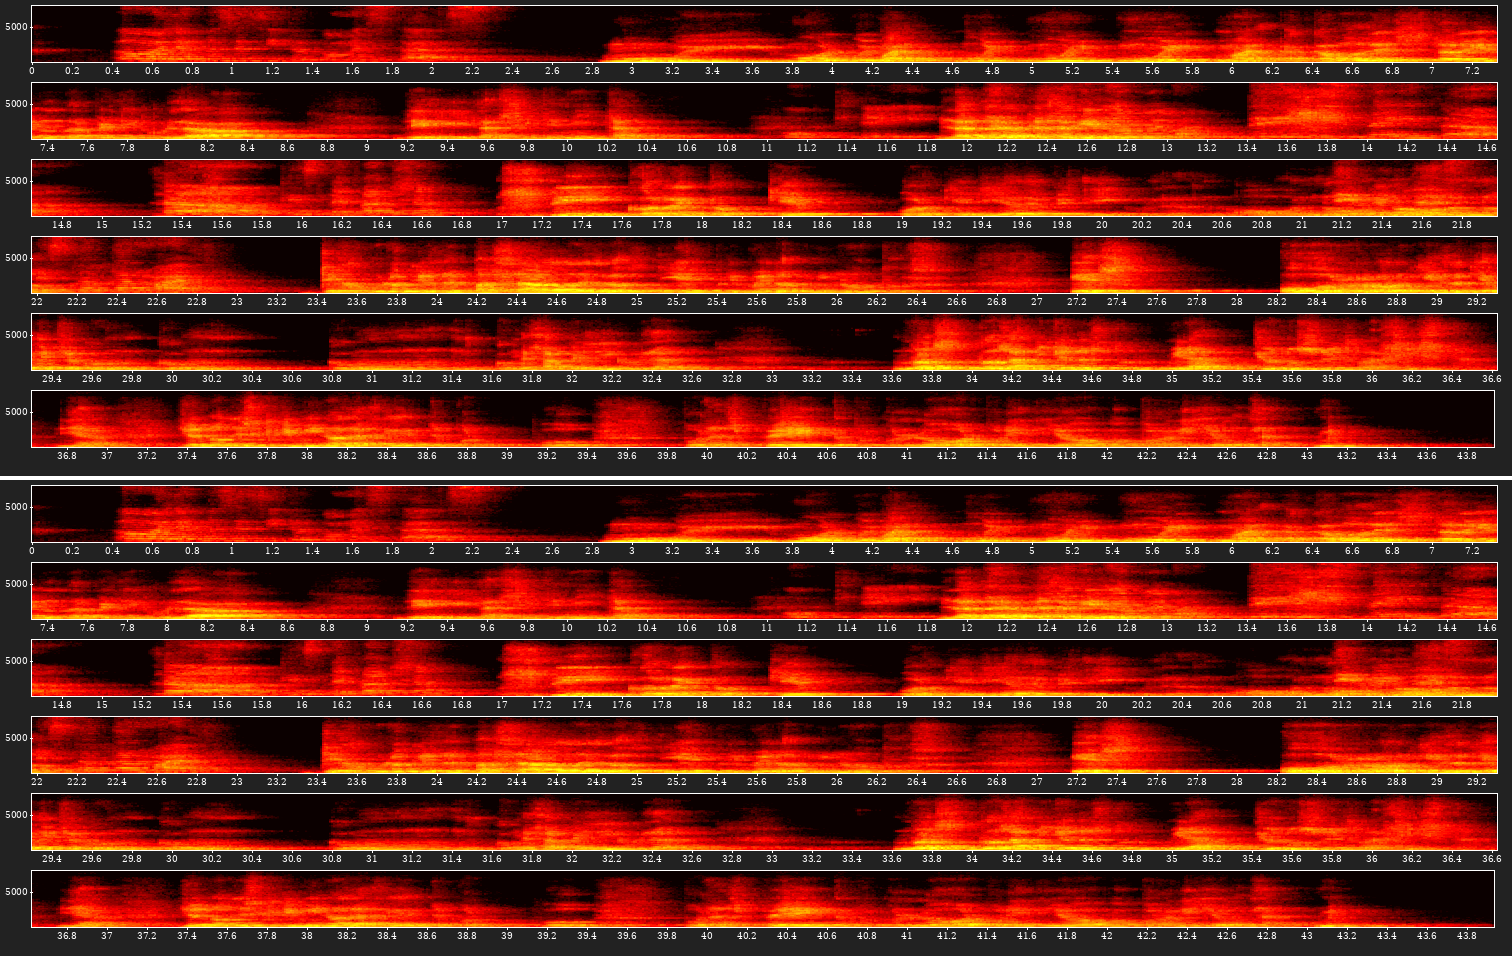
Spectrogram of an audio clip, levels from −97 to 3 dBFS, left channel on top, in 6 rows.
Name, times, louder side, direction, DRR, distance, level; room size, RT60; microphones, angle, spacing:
voice 1, 0.4-2.1 11.1-11.2 11.5-11.8 12.1-14.9 15.2-16.7 21.0-21.7 22.0-22.8, equal, 10° left, -9 dB, 1.2 m, -42 dB
voice 2, 2.8-8.5 9.1-10.4 11.8-12.9 13.6-13.9 17.0-18.5 19.0-22.0 23.4-27.5 28.2-30.3 30.8-32.6 32.8-33.0 33.6-38.9 39.2-43.1, equal, 75° left, -4 dB, 1.0 m, -30 dB
3.2 x 2.3 x 3.2 m, 1.2 s
head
